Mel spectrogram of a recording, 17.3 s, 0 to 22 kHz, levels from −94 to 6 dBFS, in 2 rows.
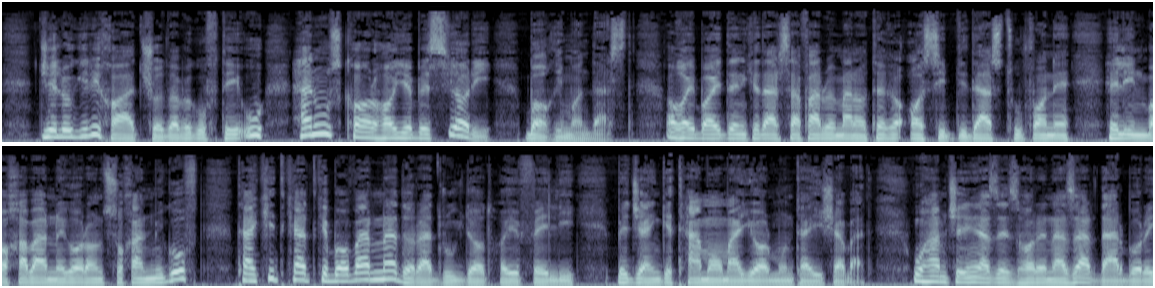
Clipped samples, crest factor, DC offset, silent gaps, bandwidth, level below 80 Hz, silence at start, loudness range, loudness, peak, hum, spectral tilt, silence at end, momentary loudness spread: under 0.1%; 16 dB; under 0.1%; none; 16.5 kHz; -40 dBFS; 0.05 s; 1 LU; -19 LUFS; -4 dBFS; none; -6 dB/octave; 0 s; 6 LU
